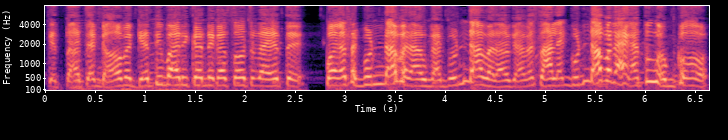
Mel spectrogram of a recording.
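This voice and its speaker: Brief: man as a high, bright, whiny cartoon henchman, soft music under. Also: lively intonation, brisk, heavily acted. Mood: whining. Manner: whiny and rustic. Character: dim-witted male goon sidekick, complaining. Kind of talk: cartoon voice acting.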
